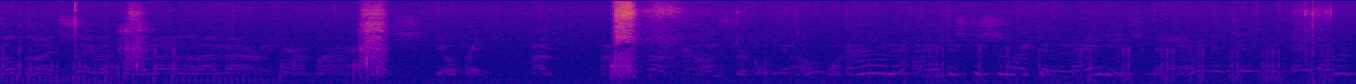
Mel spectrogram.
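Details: Two short, sharp, noisy bursts consistent with an animal's coughs, heard over steady background voices: cough.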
